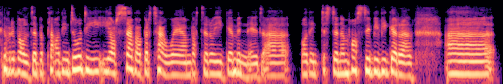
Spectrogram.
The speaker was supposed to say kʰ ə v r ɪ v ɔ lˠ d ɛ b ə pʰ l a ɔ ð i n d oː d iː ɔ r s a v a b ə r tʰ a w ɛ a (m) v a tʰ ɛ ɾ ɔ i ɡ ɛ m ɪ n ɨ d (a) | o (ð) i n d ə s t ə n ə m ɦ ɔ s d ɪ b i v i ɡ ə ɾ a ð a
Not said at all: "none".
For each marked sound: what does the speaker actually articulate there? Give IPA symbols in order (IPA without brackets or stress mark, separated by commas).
m, a, ð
